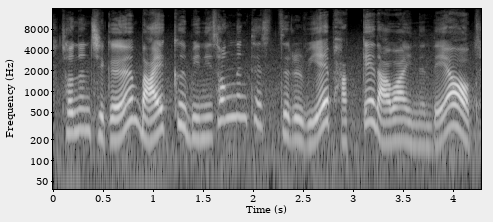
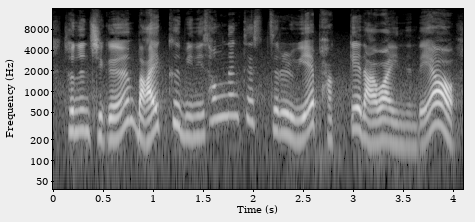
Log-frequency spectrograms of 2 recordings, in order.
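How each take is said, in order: No difference in how they are said.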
